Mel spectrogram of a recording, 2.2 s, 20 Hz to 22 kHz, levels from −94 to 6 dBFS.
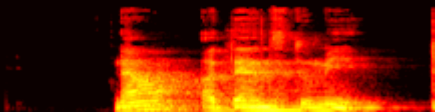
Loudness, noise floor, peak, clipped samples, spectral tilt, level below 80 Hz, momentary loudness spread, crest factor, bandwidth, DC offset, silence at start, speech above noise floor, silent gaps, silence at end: -19 LUFS; -84 dBFS; -2 dBFS; under 0.1%; -7 dB/octave; -52 dBFS; 7 LU; 18 dB; 16 kHz; under 0.1%; 0.55 s; 66 dB; none; 0.3 s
